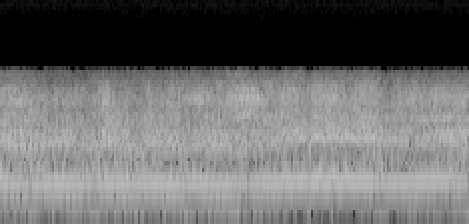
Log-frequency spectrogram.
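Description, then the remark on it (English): A monoplane circles overhead, a loud, unbroken engine roar with a deep humming tone running through it from start to finish, with no voices. “It was flying high. It circled about me in narrowing circles, the way a hawk wheels before it pounces.”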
